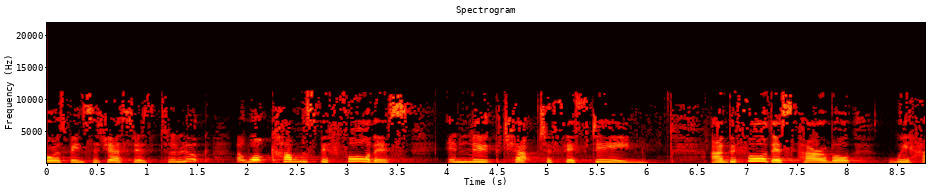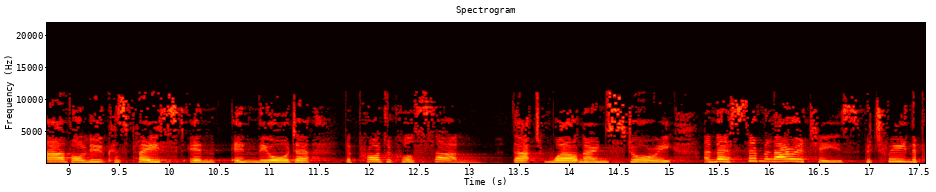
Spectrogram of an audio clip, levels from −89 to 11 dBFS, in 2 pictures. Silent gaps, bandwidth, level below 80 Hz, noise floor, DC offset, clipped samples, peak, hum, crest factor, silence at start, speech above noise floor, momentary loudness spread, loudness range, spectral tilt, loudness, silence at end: none; 11.5 kHz; -72 dBFS; -52 dBFS; under 0.1%; under 0.1%; -12 dBFS; none; 18 dB; 0 s; 24 dB; 12 LU; 3 LU; -2.5 dB/octave; -29 LUFS; 0 s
